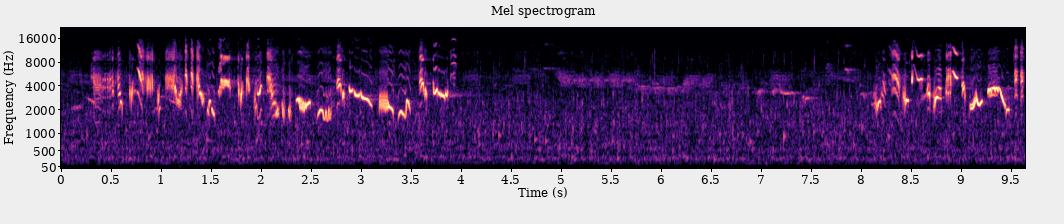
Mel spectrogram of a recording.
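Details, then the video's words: Garden warbler singing a fast, rich warbling phrase of varied chirps and slurred notes for about four seconds, a quiet pause with a faint stream-like hiss, then another hurried warbling burst. "Warbler garden, birdsong"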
